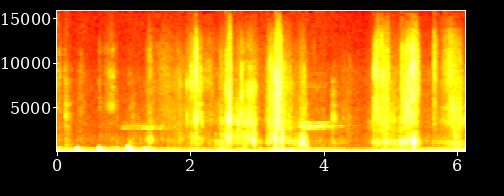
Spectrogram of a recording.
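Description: Chalk or marker scratching on a board during a Sanskrit grammar lesson, a run of short scrapes and taps with a few louder knocks, close and steady with no talk over it.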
